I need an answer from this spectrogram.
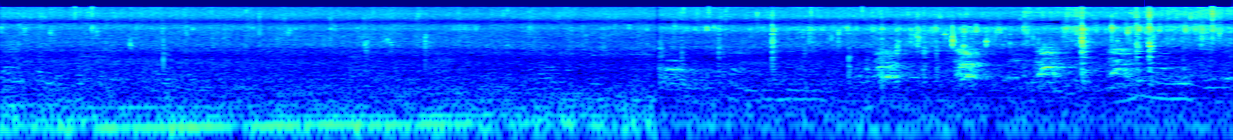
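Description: Tofu slices frying in shallow oil, sizzling steadily, while a metal spoon scoops the hot oil over them. Sharper crackles and clicks come thicker in the last few seconds.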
